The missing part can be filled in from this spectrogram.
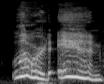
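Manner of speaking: loud, high exasperated cry; Lucy crying out loud and high at her sister. Acted. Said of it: "cried her sister".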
